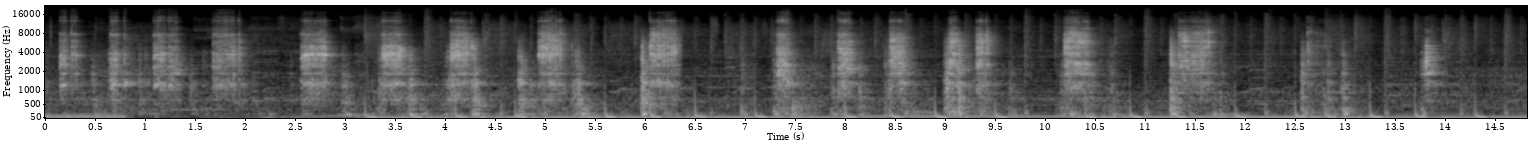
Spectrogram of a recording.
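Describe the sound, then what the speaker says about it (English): An 11mm socket on a ratchet wrench tightening awning mounting bolts on a lifted Lexus GX460, heard as steady, repeated close ratcheting clicks in rhythmic bursts with metallic rattles, no talking. "We're using an 11mm socket to just tighten all this"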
